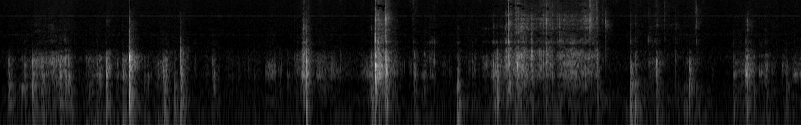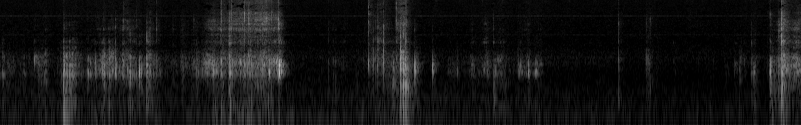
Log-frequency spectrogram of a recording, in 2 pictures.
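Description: A cardboard box being opened by hand and plastic-wrapped toothbrushes handled: irregular rustling of paperboard and crinkling plastic wrappers, with several sharp taps and clicks as things are knocked or set down on a wooden table.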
